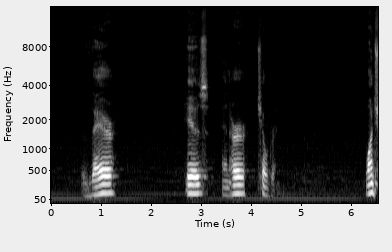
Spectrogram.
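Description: A middle-aged man speaks slowly and with emphasis through a microphone.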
